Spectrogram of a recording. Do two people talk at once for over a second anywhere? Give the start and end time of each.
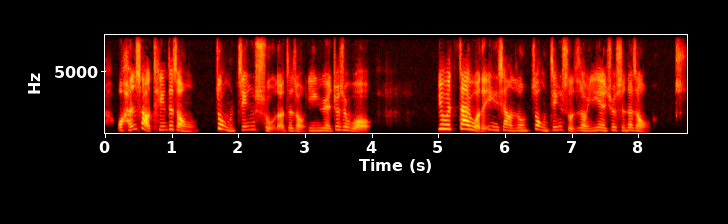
none

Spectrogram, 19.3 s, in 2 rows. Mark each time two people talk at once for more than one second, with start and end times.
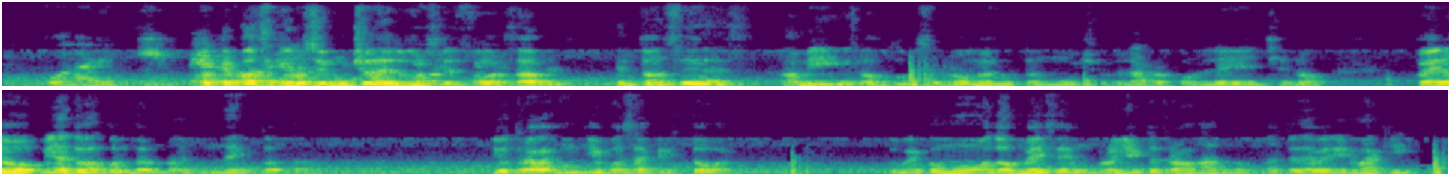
1.3-3.3

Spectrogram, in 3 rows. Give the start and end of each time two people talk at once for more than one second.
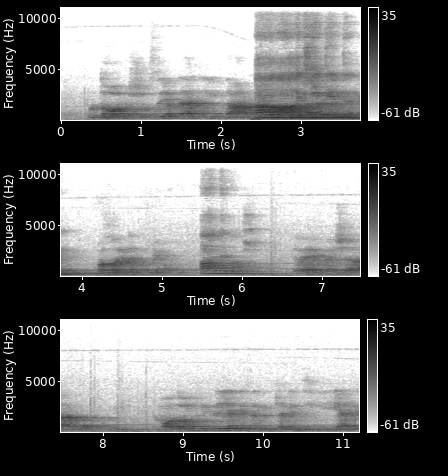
2.4-3.8

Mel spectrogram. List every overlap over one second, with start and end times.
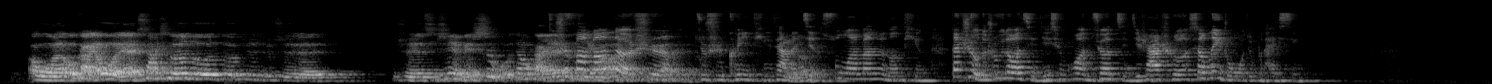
5.5-6.8

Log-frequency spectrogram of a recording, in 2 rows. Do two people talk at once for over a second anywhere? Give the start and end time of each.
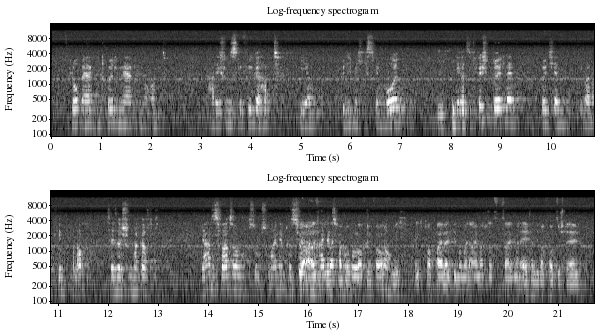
15.8-17.7

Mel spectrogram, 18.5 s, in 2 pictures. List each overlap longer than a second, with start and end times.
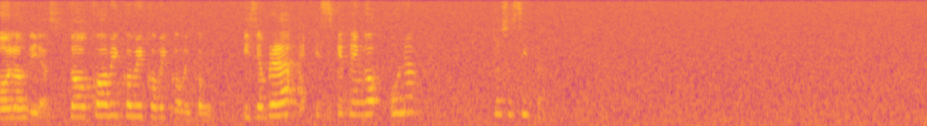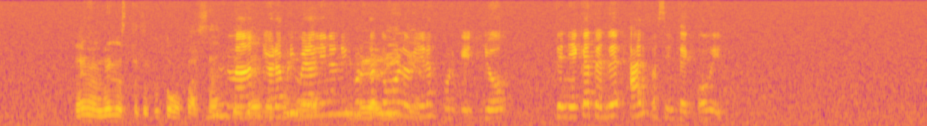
11.3-13.5

